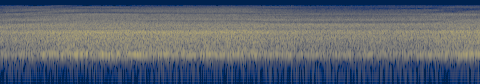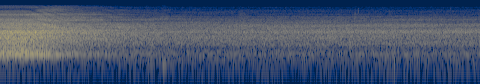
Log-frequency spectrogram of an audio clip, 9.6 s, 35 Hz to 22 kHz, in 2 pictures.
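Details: 1964 Johnson Messenger 3CB CB radio with its original RCA PNP germanium transistor refitted: loud steady rushing hiss from the speaker, caused by the noisy old germanium transistor.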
